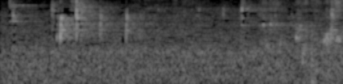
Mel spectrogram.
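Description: Water displaced by a rock lowered into a container drips in a few faint, soft, irregular drops close by, with no talking.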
